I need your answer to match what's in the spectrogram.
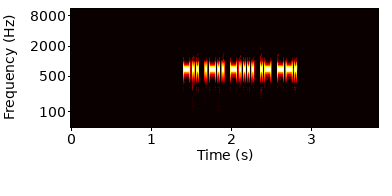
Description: Morse code, heard as a keyed tone, about 46 wpm, 700 Hz. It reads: DL6AG
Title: DXCC-100 Call Signs - 5 Characters - 45wpm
